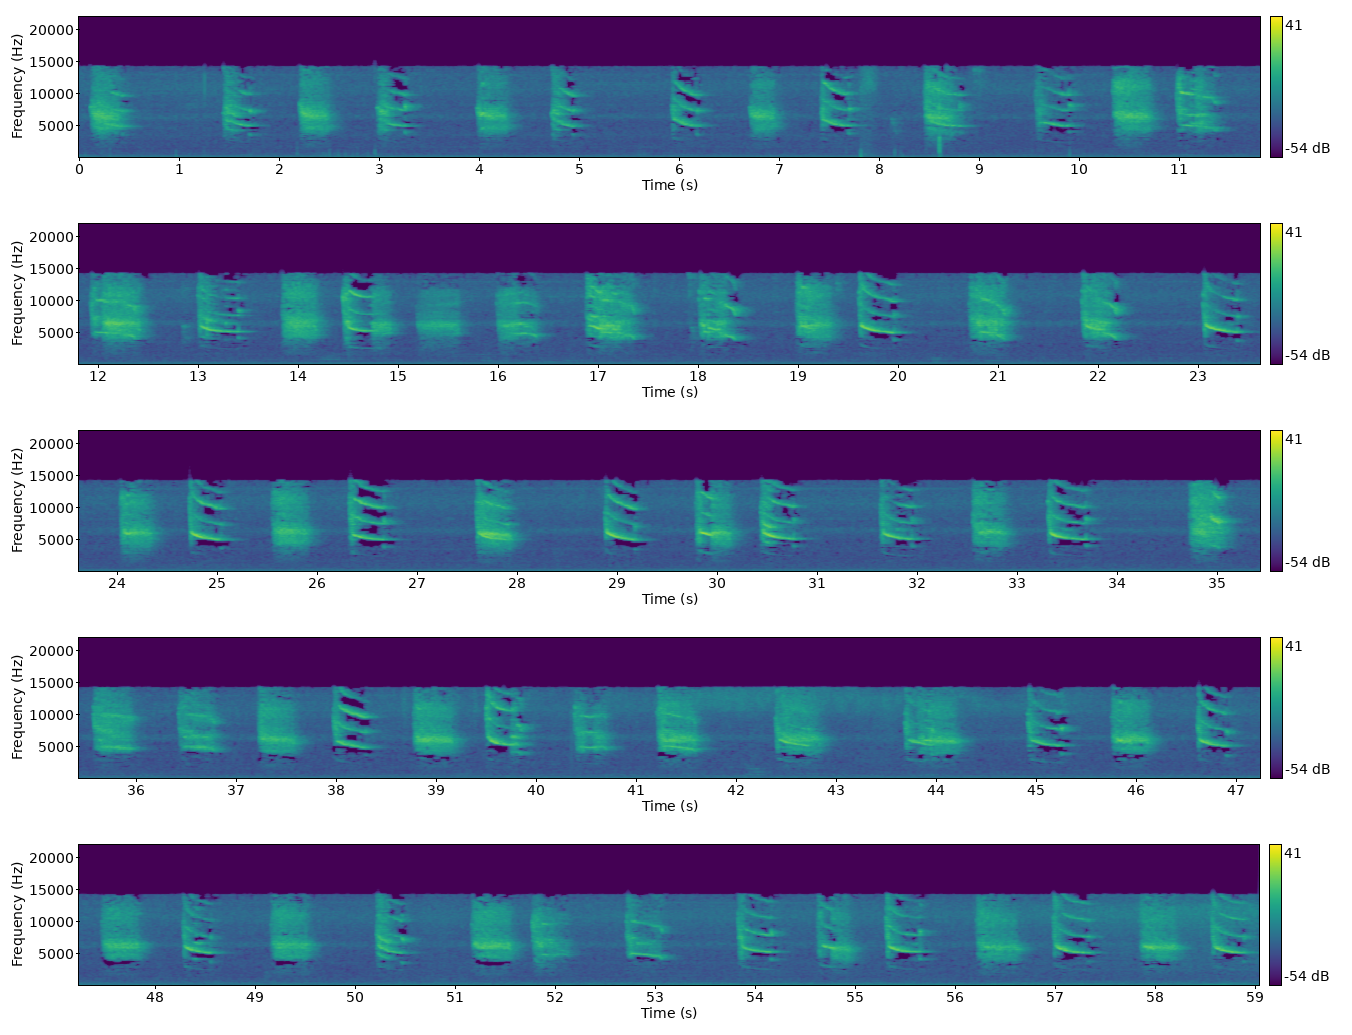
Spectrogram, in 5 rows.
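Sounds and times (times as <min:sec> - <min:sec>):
bird chick calling high chips: 0:00.0 - 0:00.6, 0:01.4 - 0:03.4, 0:04.0 - 0:05.1, 0:05.9 - 0:09.0, 0:09.6 - 0:22.4, 0:23.0 - 0:26.8, 0:34.7 - 0:43.0, 0:43.6 - 0:50.6, 0:51.2 - 0:53.2, 0:53.8 - 0:59.0
steady low hum: 0:00.0 - 0:59.0.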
